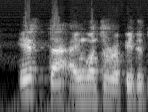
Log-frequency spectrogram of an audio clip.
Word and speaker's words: esta: For example, as I said, this is pronounced esta. The tonic syllable is es.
